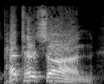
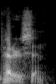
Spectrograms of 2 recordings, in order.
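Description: First: The name is said with a Swedish pronunciation. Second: The name is said with an English pronunciation. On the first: "Kind of like he's back in his home, right, country" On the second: "I don't say Pettersson"

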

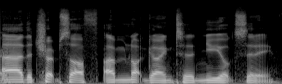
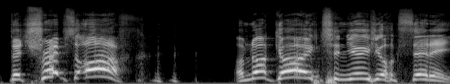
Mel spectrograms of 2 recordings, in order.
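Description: First: It is said at a normal speaking volume. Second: It is yelled much more loudly.

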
